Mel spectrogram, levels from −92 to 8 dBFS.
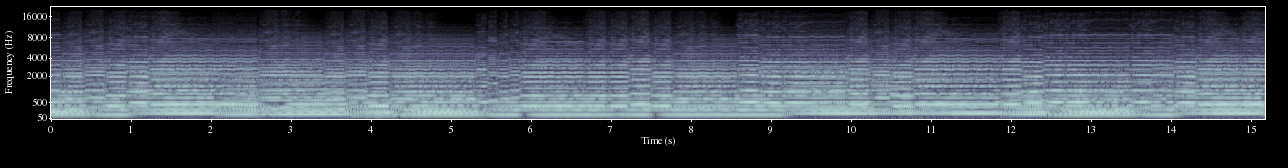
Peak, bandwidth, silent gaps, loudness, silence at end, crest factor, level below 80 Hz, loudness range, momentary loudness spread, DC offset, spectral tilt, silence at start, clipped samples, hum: -2 dBFS; 11.5 kHz; none; -15 LUFS; 0 s; 12 dB; -54 dBFS; 1 LU; 3 LU; 0.2%; -6.5 dB/octave; 0 s; under 0.1%; none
